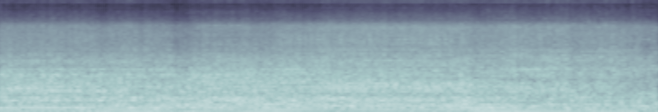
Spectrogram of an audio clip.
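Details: Old reel mower rebuilt with a different small engine and added oil reservoir, first fire-up: steady, even drone at one speed with no knocks or misses; engine running.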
